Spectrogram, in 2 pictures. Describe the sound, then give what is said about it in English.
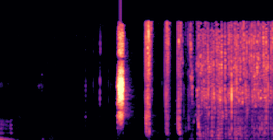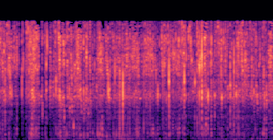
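A few scattered clicks and pops, then a steady, rushing bubbling that runs for several seconds without a break: a voice imitating bong water gurgling, breathy and fairly loud. “And then this gurgling sound got to get really fast after you take the bowl out.”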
